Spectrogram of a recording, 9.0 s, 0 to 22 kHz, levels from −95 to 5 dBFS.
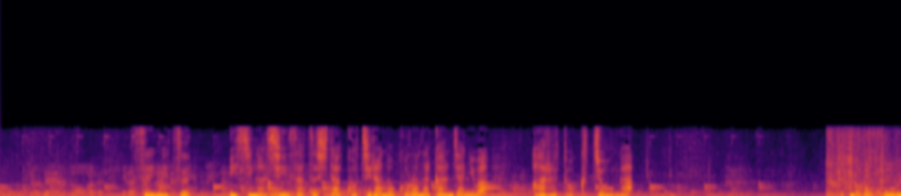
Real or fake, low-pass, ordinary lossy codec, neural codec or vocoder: real; none; none; none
